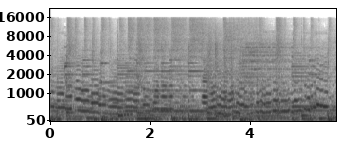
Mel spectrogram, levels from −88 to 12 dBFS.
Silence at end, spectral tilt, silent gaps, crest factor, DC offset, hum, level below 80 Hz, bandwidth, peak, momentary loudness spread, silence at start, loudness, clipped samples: 0 s; -5.5 dB/octave; none; 12 dB; under 0.1%; none; -22 dBFS; 16.5 kHz; 0 dBFS; 2 LU; 0 s; -12 LUFS; under 0.1%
